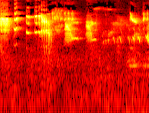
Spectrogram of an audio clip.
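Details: Brief bursts from an untrained Chinese hwamei: bright high whistles and buzzy slurred notes in quick separate phrases, with short pauses between them.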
